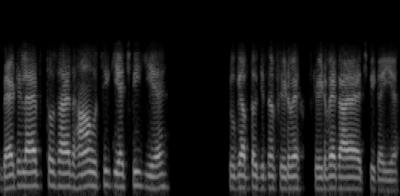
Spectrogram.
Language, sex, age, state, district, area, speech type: Urdu, male, 18-30, Uttar Pradesh, Siddharthnagar, rural, conversation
